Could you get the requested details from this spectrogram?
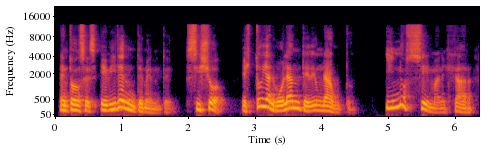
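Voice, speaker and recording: Middle-aged Rioplatense man, public speaking coach, lively swooping delivery, slightly high voice, emphatic questions. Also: takes it slowly, slightly rough. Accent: Rioplatense Spanish. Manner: emphatic, animated teacher with rhetorical questions. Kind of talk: workshop lesson to camera. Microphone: camera he controls with arm signals.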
